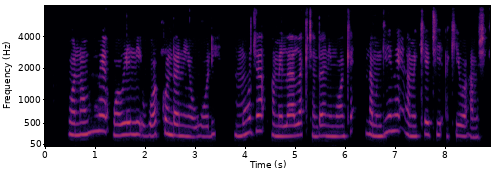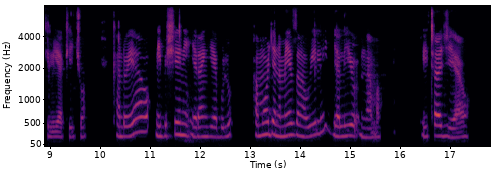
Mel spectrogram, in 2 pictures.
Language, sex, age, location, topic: Swahili, female, 18-24, Kisii, health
